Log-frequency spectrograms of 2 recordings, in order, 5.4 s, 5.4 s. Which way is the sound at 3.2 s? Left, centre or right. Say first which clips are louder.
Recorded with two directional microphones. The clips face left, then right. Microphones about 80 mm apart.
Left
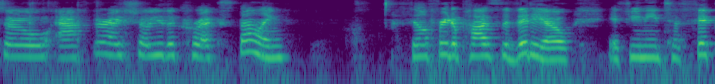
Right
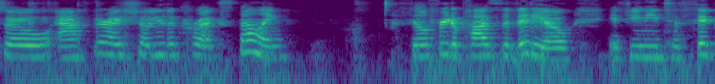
Left 1 dB; centre.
